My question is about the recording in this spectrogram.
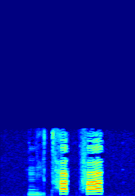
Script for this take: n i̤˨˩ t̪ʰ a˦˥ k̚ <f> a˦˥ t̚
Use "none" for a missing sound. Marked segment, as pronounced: f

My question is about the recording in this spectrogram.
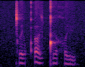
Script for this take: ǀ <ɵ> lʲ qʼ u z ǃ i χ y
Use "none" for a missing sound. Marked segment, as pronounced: ɵ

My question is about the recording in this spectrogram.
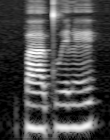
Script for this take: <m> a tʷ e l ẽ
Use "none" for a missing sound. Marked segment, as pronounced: p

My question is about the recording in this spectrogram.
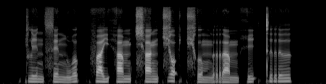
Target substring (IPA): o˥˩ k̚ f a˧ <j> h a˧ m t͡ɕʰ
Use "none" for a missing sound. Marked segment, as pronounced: j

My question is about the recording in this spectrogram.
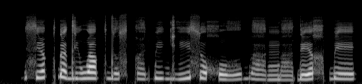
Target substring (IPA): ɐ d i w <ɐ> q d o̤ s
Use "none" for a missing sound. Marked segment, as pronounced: a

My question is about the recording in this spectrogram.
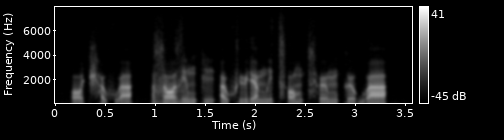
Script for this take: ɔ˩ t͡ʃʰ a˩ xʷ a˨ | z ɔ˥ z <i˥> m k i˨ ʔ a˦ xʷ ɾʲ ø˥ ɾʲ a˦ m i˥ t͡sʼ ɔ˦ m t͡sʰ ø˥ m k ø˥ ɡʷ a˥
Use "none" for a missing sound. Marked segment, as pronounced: i˥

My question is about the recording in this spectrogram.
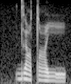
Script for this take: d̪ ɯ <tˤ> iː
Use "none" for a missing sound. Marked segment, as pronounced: tˤ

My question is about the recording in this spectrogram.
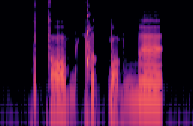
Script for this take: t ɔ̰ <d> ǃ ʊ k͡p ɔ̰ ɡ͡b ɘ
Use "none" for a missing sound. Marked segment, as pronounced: b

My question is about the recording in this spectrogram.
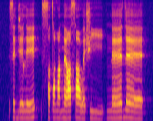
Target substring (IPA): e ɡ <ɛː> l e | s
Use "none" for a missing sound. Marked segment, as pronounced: eː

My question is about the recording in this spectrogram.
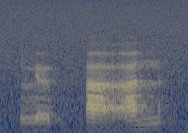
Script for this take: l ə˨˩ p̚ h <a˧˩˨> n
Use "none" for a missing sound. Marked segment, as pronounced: a̰˧˥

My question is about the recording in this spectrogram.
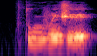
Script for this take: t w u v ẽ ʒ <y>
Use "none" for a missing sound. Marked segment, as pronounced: e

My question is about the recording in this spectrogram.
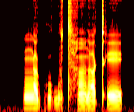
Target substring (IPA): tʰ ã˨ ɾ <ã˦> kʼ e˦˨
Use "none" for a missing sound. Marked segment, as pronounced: a˦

